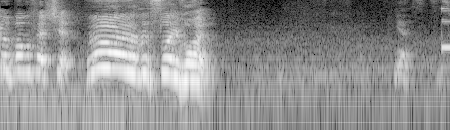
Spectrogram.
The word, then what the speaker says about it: Slave I: Or Slav One, depending on how you want to pronounce it. Slav. They wanted to pronounce it Slav instead of Slave because Slave is bad, but...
